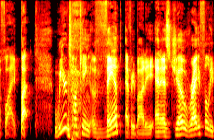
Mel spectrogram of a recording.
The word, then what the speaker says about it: Vamp: We are talking about Richard Wenk's 1986 vampire buddy comedy proto From Dusk Till Dawn movie Vamp. With the tongue pop, apparently. Yeah, that's how you say it.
